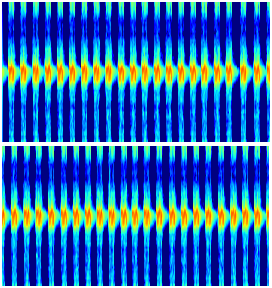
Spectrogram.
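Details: Cricket outdoors producing a steady train of piercing, high chirps, evenly paced and constant in volume from start to finish, with no other animals or noise.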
